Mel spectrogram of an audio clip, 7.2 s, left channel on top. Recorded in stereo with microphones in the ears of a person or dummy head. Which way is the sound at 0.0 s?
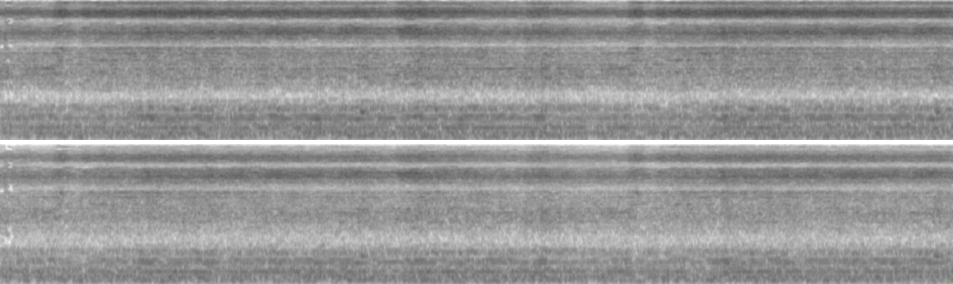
30° left (ahead or behind).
